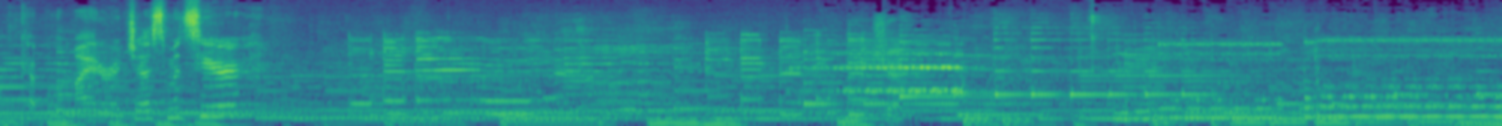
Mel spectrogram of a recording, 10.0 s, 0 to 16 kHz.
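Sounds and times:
live band playing: 0:00.0 - 0:10.0
organ-like keyboard chords: 0:00.0 - 0:10.0
bass line: 0:02.4 - 0:10.0.

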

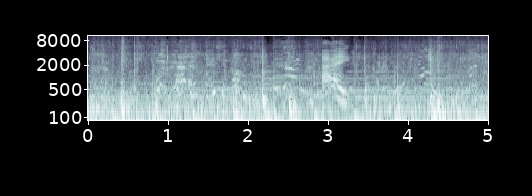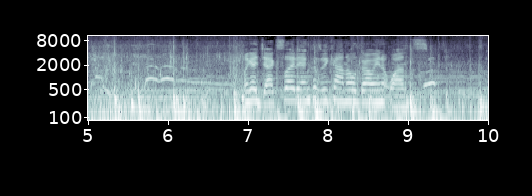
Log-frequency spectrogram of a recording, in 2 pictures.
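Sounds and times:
background music: 0:00.0 - 0:10.0
paddles splashing in water: 0:00.0 - 0:10.0.

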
